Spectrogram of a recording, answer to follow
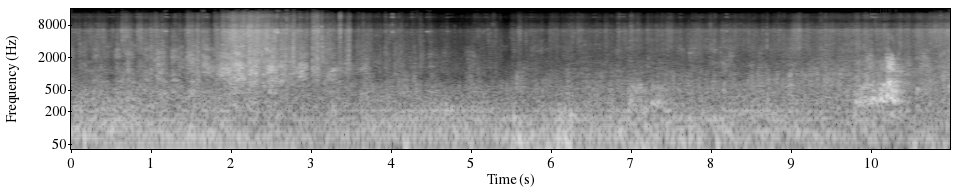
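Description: Dogs whining and yipping while running and playing on gravel. There is a brief louder scuffle about two seconds in and a sharper yip right at the end.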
